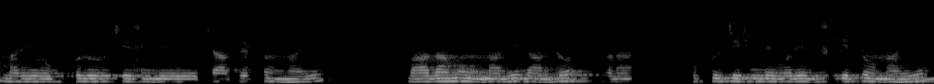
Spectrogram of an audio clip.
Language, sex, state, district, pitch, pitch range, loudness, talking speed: Telugu, male, Andhra Pradesh, Anantapur, 135 Hz, 130-140 Hz, -35 LUFS, 85 wpm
